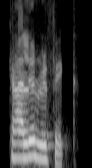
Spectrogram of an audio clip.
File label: "calorific", Indian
